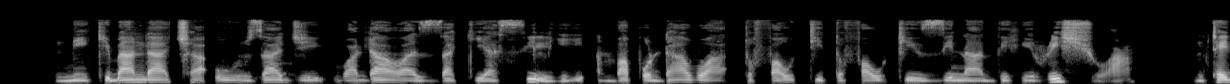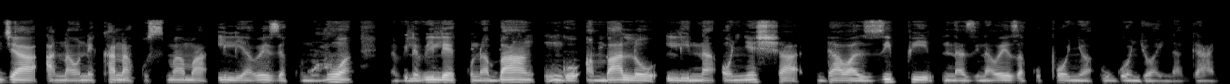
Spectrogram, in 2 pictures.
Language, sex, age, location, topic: Swahili, male, 25-35, Kisii, health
